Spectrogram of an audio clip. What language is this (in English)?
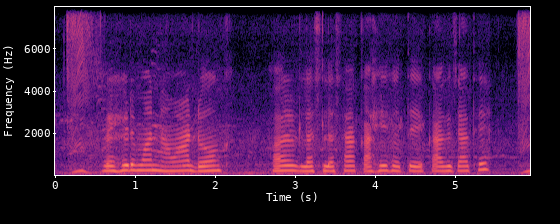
Chhattisgarhi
